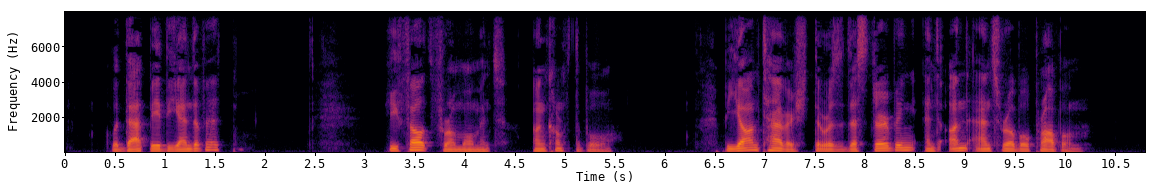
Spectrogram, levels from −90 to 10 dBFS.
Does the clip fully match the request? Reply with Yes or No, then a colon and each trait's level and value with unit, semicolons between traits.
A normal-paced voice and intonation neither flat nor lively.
No: slow, 120 wpm; average, 4.8 semitones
